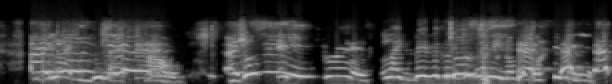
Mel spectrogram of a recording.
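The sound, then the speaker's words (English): A person imitates a goat, letting out a run of loud, wavering bleats with shaky, quavering pitch and brief gaps between them. “If you like, bleed like a goat.”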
